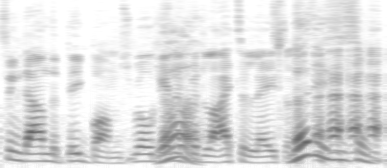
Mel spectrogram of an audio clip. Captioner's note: laughs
